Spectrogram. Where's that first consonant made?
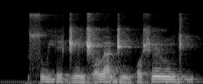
tongue tip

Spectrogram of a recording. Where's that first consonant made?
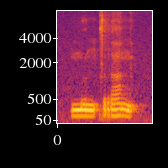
lips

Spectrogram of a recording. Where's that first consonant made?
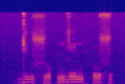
retroflex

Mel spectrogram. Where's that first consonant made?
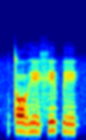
tongue tip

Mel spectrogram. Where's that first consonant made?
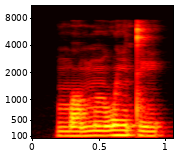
lips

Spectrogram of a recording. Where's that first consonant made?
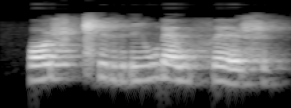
retroflex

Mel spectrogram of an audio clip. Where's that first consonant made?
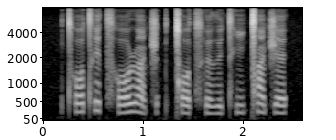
tongue tip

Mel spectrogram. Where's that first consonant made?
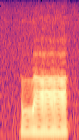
tongue tip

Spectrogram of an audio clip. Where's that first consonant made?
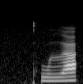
velum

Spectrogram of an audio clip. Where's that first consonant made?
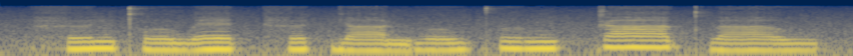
throat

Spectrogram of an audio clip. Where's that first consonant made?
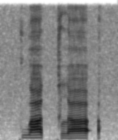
velum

